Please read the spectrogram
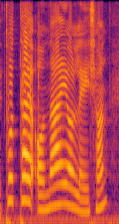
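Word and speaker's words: Total Annihilation: 어, 유명한 게임으로는 신선도, 토탈 어나이러레 발음이 안 돼. 토탈 어나이얼레이션, 성경 전설, 라그나 로크와 같은 게임을 소유하고 있습니다.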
